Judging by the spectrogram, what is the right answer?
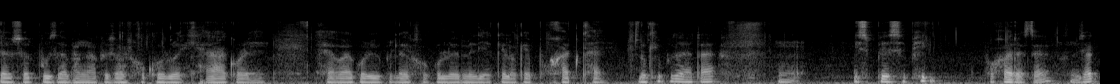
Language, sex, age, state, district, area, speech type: Assamese, male, 30-45, Assam, Nagaon, rural, spontaneous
